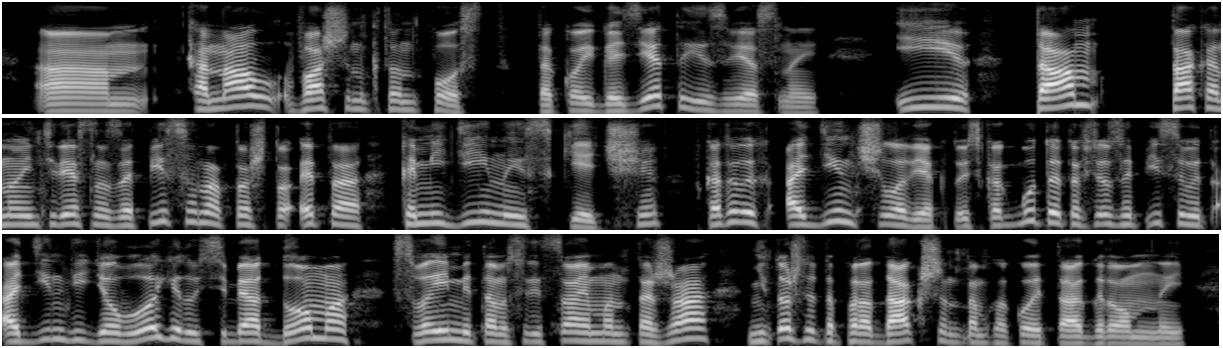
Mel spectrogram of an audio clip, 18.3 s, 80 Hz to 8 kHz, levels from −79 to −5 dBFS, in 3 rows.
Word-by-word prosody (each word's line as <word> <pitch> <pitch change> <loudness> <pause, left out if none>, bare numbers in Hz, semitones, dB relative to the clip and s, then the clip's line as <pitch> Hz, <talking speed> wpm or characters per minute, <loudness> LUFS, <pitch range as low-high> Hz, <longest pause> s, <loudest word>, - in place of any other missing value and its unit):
ам, 135 -1 +2 0.2
канал 205 +6 +3
"Вашингтон 175 -2 -1
пост" - - -7
такой 140 +3 -2
газеты 155 - -1
известной, 125 -7 -6 0.4
и 200 0 -2 0.3
там, 240 +6 +7 0.3
так 200 +1 +5
оно 185 -1 0
интересно 185 0 -2
записано, 215 +5 -3
то 185 - -4
что 175 - -3
это 175 -3 +1 0.2
комедийные 205 -1 -3
скетчи, 160 +9 -3 0.2
в - - -32
которых 220 +4 -1
1 185 +7 +2
человек, 165 -7 0
то - - -11
есть 150 - -5
как 165 +1 -2
будто 235 0 -1
это 190 -2 -2
всё 190 +3 -3
записывает 185 -1 -6
1 175 +6 +2
видеоблогер 190 +4 -1
у - - -3
себя 170 +1 +4
дома 210 - +1 0.2
своими, 185 +3 +1
там, 160 -2 0
средствами 165 +3 +1
монтажа, 165 +6 +1 0.2
не 170 +2 -8
то 220 - +2
что 200 -1 -4
это 175 -2 -6
продакшн 160 -2 +4
там 150 -1 -5
какой-то 140 -1 0
огромный. 125 -3 -2
175 Hz, 150 wpm, -22 LUFS, 150-195 Hz, 0.4 s, там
